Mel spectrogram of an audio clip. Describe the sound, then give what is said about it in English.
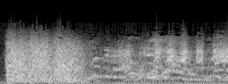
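Loud, sharp gunfire bursts from a pistol shooting a tossed poker chip in a western scene, a dense blast at the start blending into a ringing decay, with voices talking afterward. “Cisco shoot that poker chip three times before the pieces hit the floor.”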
